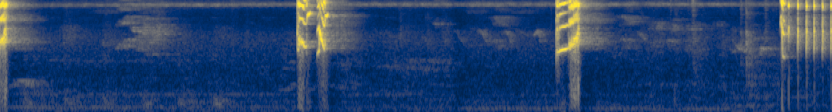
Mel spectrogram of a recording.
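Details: Lovebird call used as a lure sound to make quiet lovebirds sing: two sharp, shrill double chirps a couple of seconds apart, then a brief rapid burst of high notes at the end, over a faint low hum.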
